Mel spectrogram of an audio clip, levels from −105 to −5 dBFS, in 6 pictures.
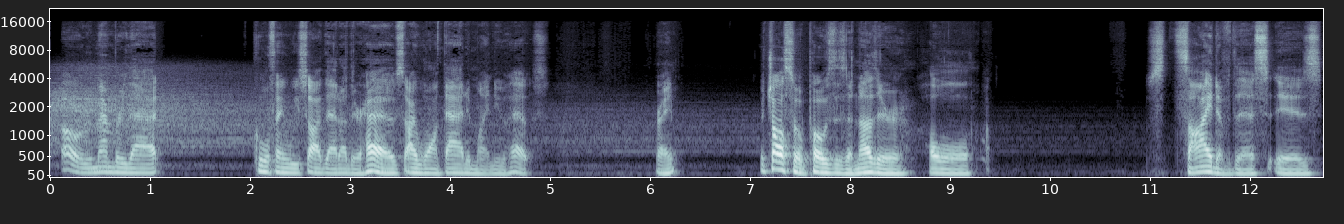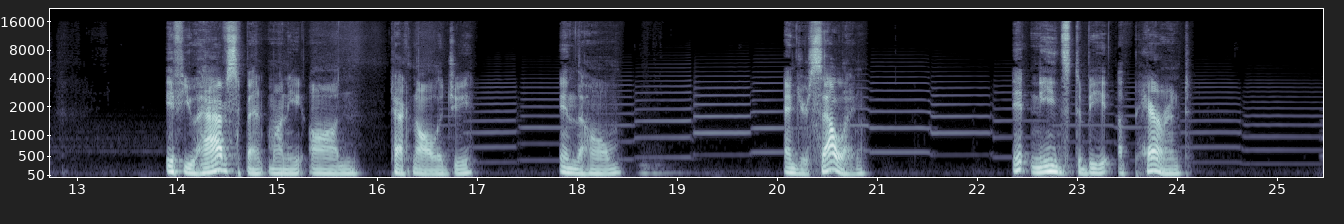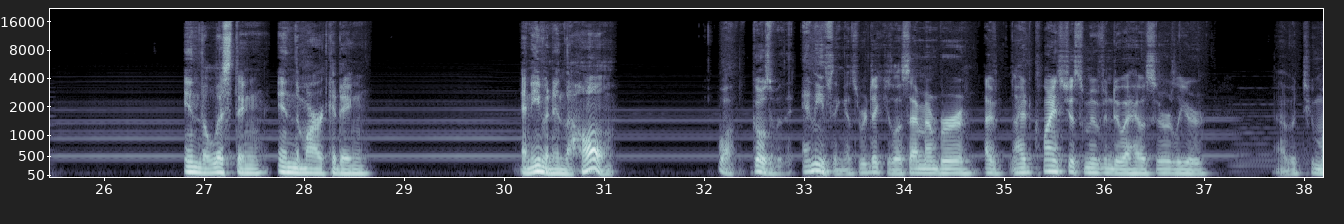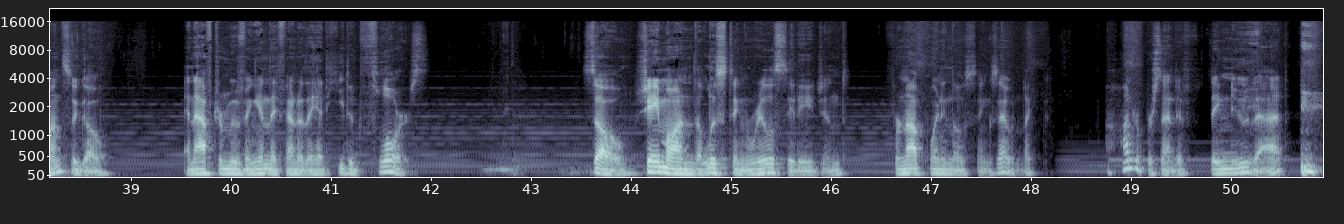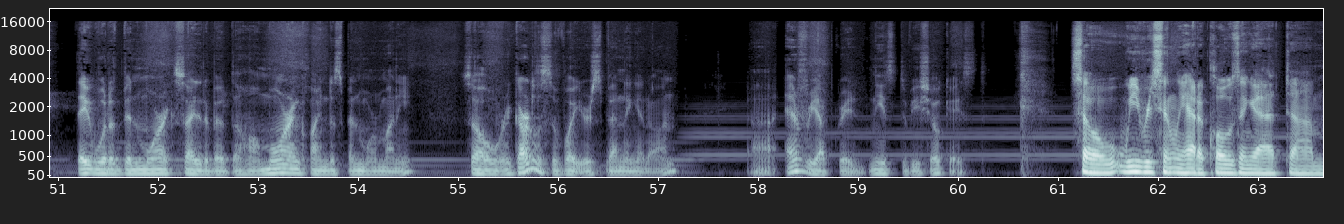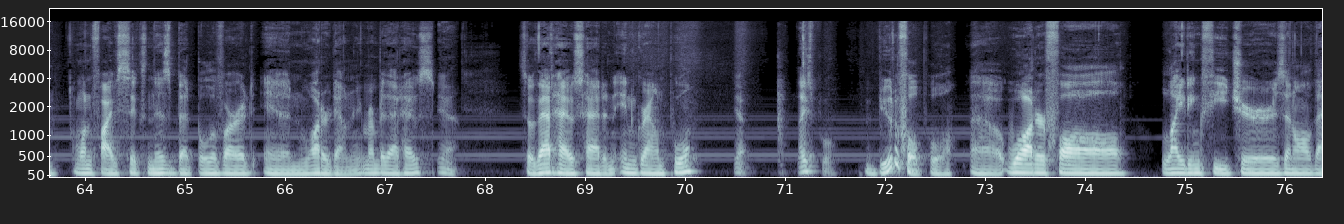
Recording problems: background music; faint; throughout; 25 dB below the speech
abrupt cut into speech; at the end

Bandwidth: 16 kHz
